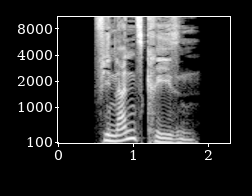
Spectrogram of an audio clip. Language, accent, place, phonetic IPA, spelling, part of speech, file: German, Germany, Berlin, [fɪˈnant͡sˌkʁiːzn̩], Finanzkrisen, noun, De-Finanzkrisen.ogg
- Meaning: plural of Finanzkrise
